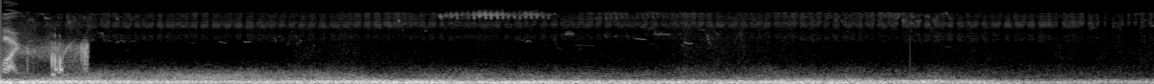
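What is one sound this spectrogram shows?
A vehicle's engine rumbles.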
